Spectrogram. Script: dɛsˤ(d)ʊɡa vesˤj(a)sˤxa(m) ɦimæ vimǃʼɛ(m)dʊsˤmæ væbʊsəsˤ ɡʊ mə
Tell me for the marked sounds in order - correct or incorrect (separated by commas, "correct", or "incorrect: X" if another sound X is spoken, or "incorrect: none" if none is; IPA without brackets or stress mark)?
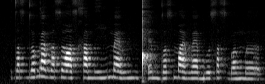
correct, incorrect: æ, correct, correct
